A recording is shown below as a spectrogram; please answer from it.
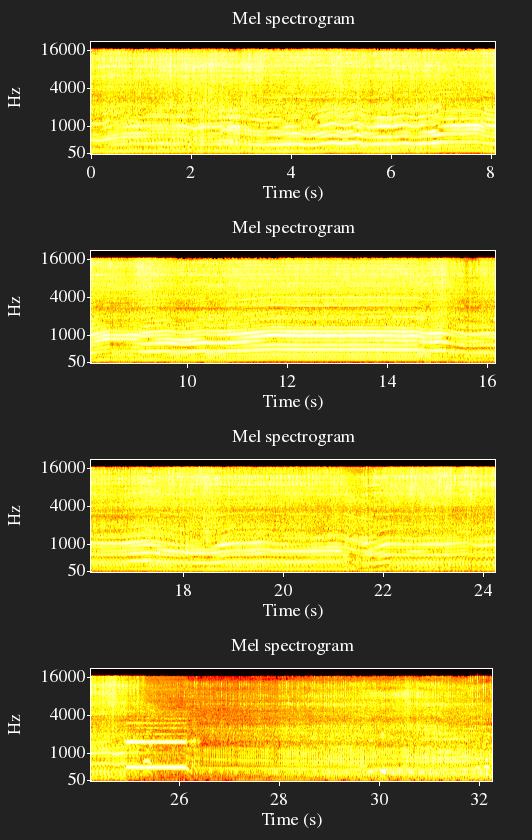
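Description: Two-stroke gas string trimmer running, its engine speed rising and falling as the throttle is worked while cutting grass, held steady for a few seconds in the middle. Near the end the engine drops back to a lower speed.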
